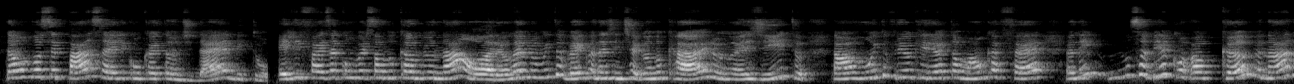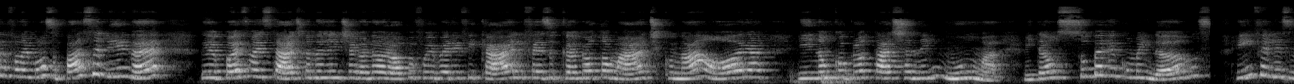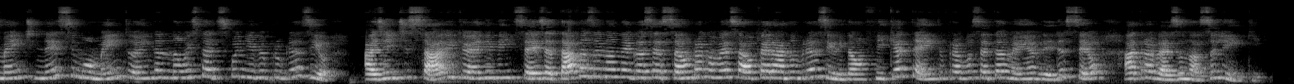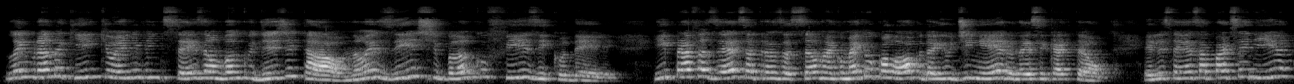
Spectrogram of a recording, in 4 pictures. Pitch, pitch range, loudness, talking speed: 295 Hz, 265-325 Hz, -21 LUFS, 175 wpm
